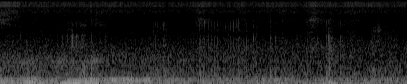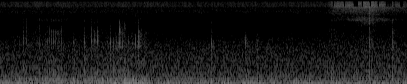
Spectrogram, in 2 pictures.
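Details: Ragamuffin cat indoors playing and fighting with a hair tie; low, rumbling purr-like pulsing throughout, strongest in the first few seconds, with soft rustling and scratching of play.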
